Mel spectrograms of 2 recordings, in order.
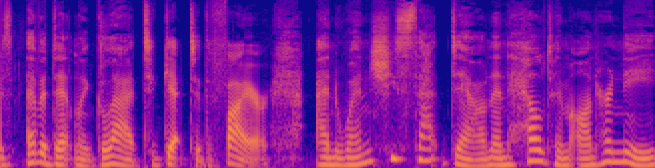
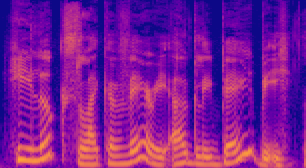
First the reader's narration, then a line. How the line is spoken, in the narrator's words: laughed Sarah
